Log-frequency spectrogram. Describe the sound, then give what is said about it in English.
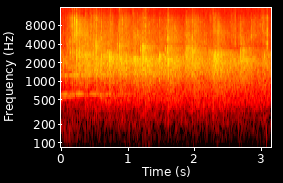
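A crowd applauds steadily, dense clapping from many hands at a constant, fairly loud level throughout, with no one speaking over it. “Round of applause again.”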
